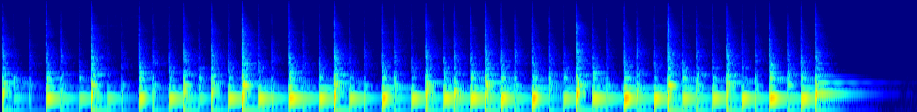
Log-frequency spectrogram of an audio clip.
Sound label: Congas Spaced Pair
